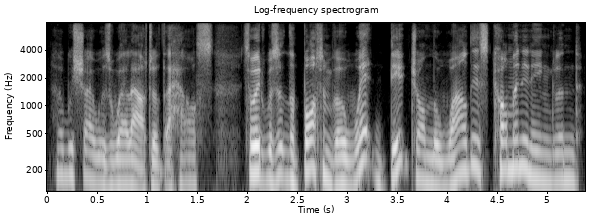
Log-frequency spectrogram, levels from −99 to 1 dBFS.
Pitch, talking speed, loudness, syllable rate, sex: 155 Hz, 280 wpm, -21 LUFS, 6.2 syllables/s, male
